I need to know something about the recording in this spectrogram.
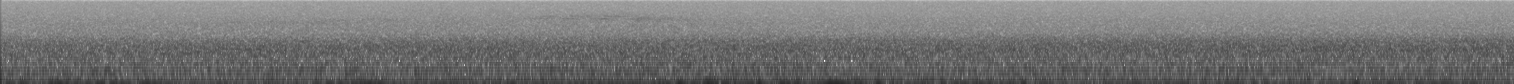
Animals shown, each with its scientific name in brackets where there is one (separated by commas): Chestnut-sided Warbler (Setophaga pensylvanica)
